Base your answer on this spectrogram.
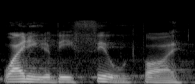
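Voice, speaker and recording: A man's voice: lowish voice, fairly even intonation, measured pace, darkish tone, muffled recording. A man, preaching to his congregation in a joking, self-deprecating way. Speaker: pastor. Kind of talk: sermon. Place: church hall. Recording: reverberant hall.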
